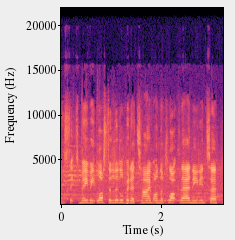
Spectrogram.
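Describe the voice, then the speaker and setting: A man, hoarse from a cold, giving excited live play-by-play basketball commentary in an indoor arena. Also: very high-pitched, fairly quick. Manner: excited, shouting calls on big plays. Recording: clear arena noise behind.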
